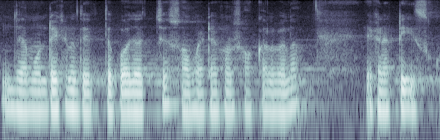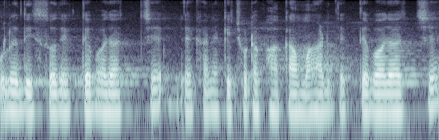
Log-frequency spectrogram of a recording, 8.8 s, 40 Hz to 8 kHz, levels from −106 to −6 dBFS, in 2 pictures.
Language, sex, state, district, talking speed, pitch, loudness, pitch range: Bengali, male, West Bengal, Malda, 170 wpm, 120 Hz, -20 LUFS, 115-125 Hz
